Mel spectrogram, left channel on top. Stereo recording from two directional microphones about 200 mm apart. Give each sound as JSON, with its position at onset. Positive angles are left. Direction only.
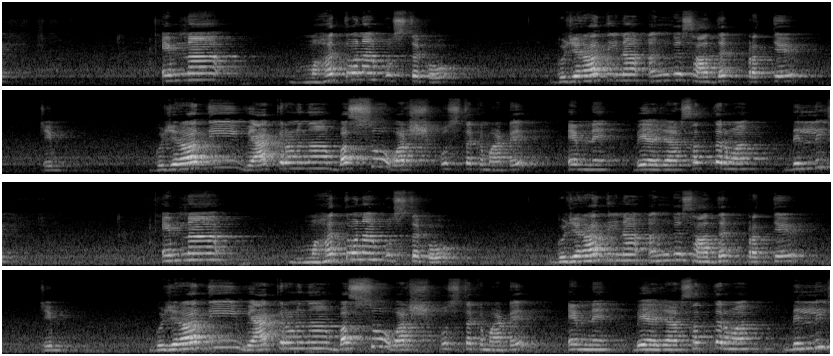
{"t": 1.5, "sound": "speech", "side_deg": 5}
{"t": 5.5, "sound": "a woman's voice", "side_deg": 5}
